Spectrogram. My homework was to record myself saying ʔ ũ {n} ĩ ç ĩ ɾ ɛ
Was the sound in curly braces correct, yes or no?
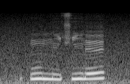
yes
